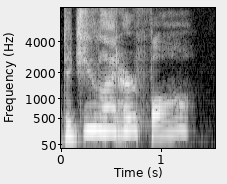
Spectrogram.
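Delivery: shrill, very high-pitched, accusing yell. Retelling what she yelled on finding the dog had fallen: imitating someone yelling. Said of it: "she just yelled".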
